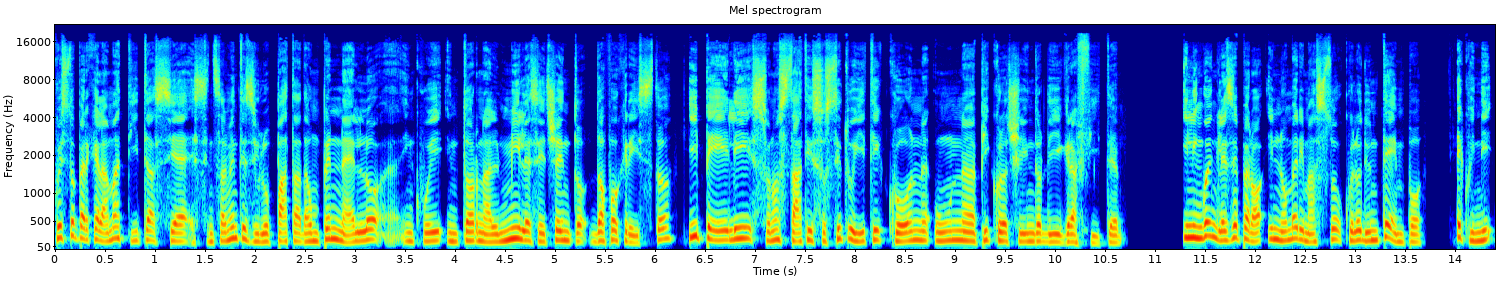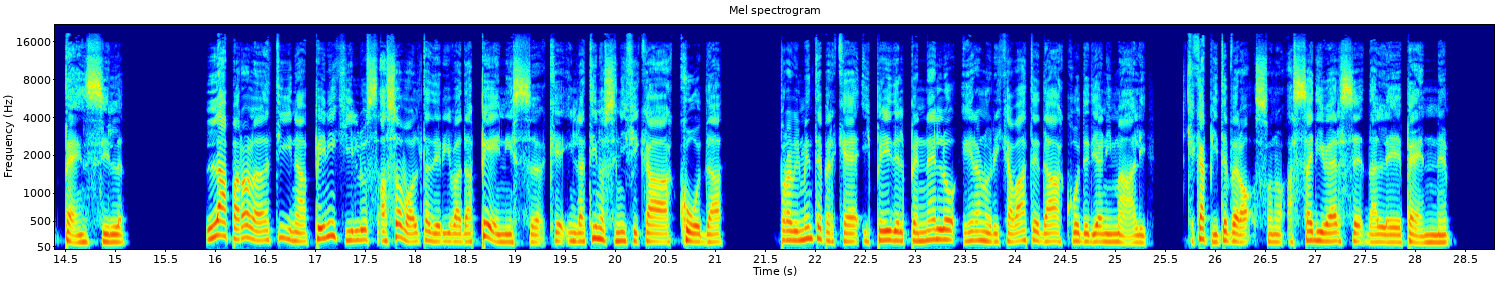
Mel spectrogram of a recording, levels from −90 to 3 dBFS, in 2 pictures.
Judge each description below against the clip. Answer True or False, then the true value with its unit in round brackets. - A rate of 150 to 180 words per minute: True (165 wpm)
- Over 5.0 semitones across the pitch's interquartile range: False (3.5 semitones)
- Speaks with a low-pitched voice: False (155 Hz)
